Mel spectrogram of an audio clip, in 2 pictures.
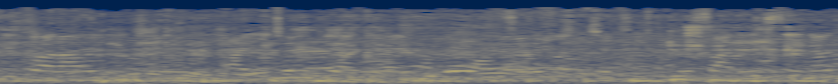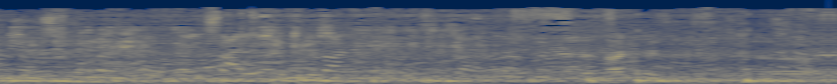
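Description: Crowd of many voices chattering at once, with children's and adults' voices overlapping in a steady, loud babble.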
